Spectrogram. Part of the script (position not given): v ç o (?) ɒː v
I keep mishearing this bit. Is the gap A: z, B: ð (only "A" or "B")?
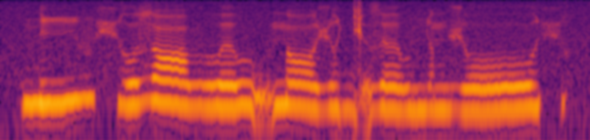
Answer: A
